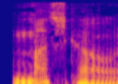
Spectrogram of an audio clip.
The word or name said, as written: muskone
